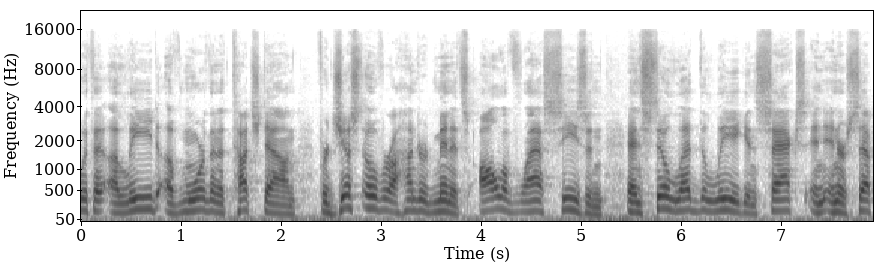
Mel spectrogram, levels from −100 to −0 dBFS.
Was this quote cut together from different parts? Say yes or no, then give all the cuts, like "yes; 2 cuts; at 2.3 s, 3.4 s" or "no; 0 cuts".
no; 0 cuts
